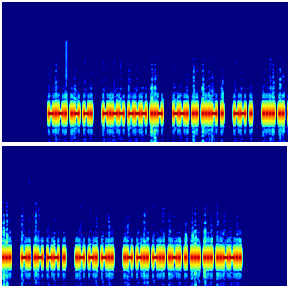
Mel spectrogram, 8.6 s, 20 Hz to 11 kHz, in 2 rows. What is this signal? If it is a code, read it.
Morse code, heard as a keyed tone, about 52 wpm, 700 Hz. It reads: CAN YOU GIVE ME HIS NAME AND ADDRESS?
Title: Sentences from Top 1000 Words - Review Part 6 - 50wpm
